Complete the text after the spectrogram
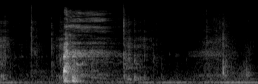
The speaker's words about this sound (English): You chew really loudly. Yeah, you that's do. True. Yeah, you do. That's you also those occasionally chew sounds. With your mouth open.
